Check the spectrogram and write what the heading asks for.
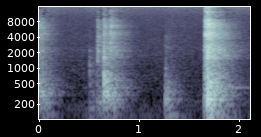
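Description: A doorway exercise bar knocking against its door-frame mounts as it is shifted down and set into a lower rung: about four sharp knocks, the last and loudest near the end.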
